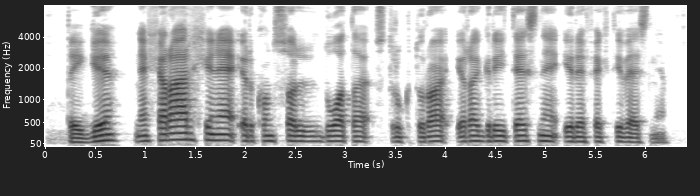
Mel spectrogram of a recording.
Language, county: Lithuanian, Vilnius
